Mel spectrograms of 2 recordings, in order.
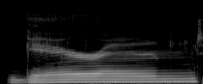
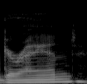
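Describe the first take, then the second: First: Garand as GAIR-und, drawn out; stress on first syllable. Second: Garand as guh-RAND; stress on second syllable. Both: Shown as a demonstration. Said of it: "Isn't it M one Garand?".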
